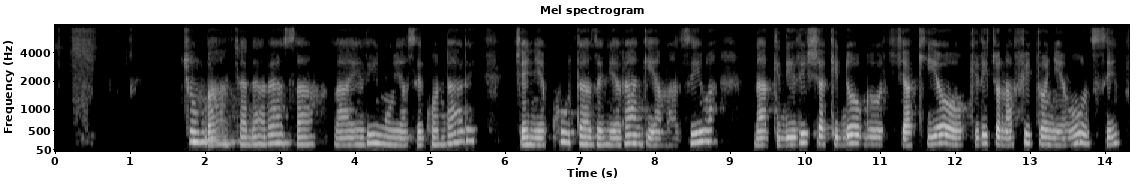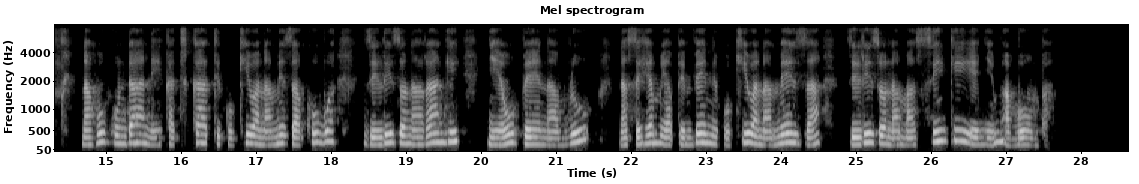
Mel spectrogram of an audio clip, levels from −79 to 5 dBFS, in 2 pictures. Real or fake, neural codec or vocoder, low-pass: fake; vocoder, 22.05 kHz, 80 mel bands, WaveNeXt; 7.2 kHz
